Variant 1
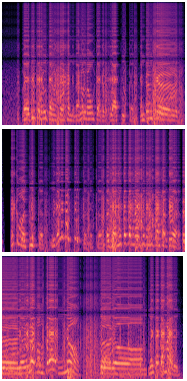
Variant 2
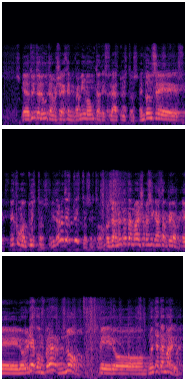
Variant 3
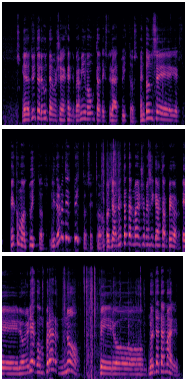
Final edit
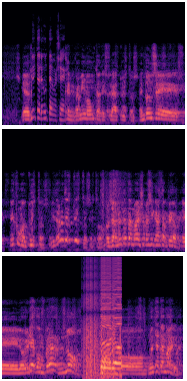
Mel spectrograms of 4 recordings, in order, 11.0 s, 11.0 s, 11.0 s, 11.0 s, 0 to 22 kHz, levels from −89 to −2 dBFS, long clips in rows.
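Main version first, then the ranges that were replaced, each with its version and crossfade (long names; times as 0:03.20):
2
0:00.59–0:01.25: punch in from 3
0:08.89–0:09.70: punch in from 1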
